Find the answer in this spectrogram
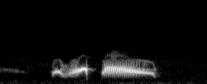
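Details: Spotted dove decoy bird cooing in the 'giọng thổ' style to provoke wild doves into fighting: a short hooting note, a rising slurred coo, then a longer buzzy coo falling slowly in pitch.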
